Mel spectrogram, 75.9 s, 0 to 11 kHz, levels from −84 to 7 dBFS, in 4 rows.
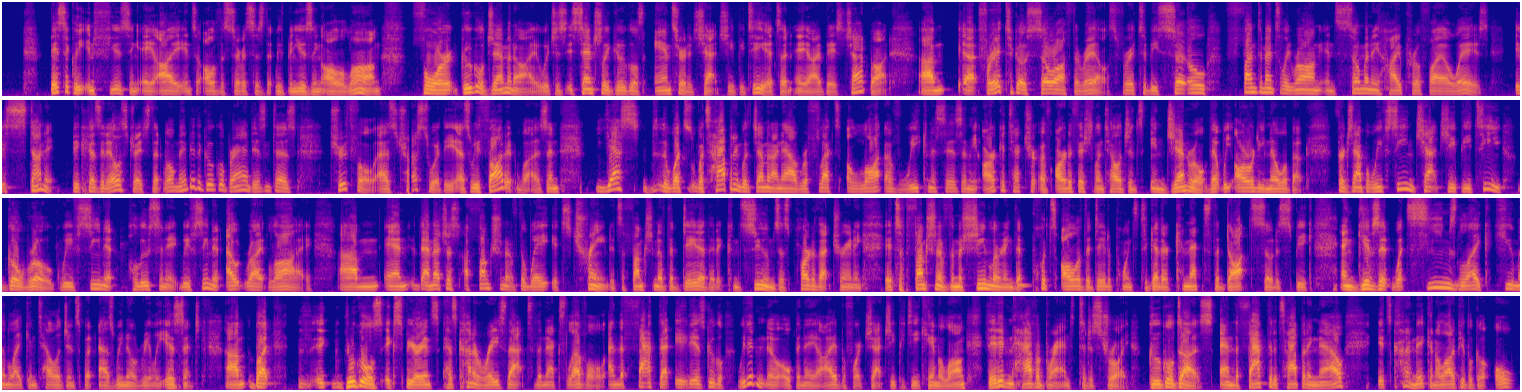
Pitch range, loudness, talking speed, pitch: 100-125 Hz, -21 LUFS, 185 wpm, 110 Hz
